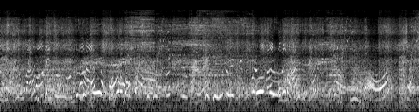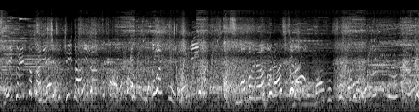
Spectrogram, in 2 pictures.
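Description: Magic blasts and hits burst and crash in quick succession.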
